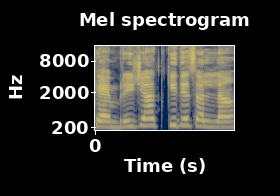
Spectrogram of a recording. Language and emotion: Goan Konkani, neutral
